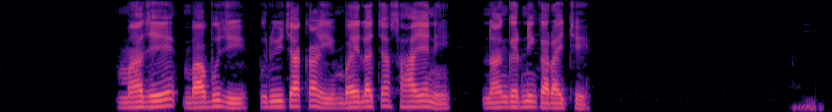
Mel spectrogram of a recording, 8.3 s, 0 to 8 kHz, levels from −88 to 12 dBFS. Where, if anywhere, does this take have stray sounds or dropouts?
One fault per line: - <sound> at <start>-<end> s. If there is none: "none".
none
